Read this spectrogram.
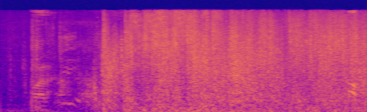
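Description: A loud explosion rumbles and crackles.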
